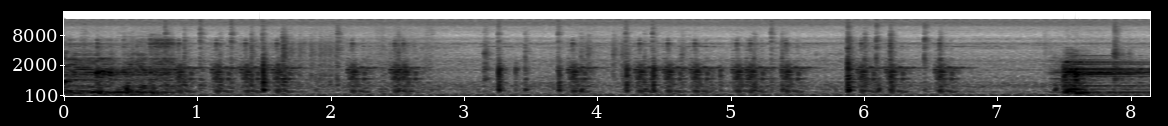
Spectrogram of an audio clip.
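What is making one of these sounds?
Menu clicks tick rapidly from a television speaker as a list scrolls.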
